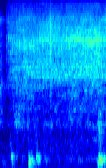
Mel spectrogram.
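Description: Faint handling noise from a book and handheld microphone: a soft, steady rustle with a few soft low knocks in the first second.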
